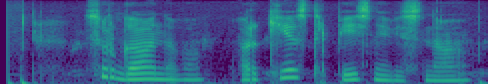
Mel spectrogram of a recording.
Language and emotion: Russian, sad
